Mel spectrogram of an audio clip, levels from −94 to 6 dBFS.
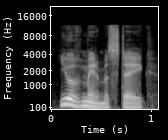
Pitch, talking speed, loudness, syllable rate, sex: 130 Hz, 280 wpm, -19 LUFS, 7.7 syllables/s, male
